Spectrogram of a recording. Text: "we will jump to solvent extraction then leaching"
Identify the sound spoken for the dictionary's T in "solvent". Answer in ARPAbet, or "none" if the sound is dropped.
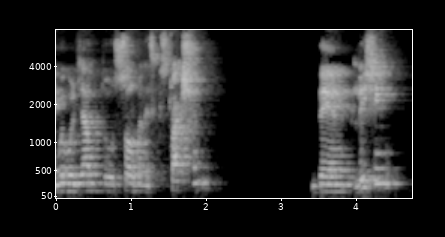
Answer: none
